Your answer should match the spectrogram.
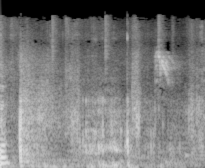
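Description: A dog barking, one short loud bark just after the start, and a bird's high, falling chirp later on.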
